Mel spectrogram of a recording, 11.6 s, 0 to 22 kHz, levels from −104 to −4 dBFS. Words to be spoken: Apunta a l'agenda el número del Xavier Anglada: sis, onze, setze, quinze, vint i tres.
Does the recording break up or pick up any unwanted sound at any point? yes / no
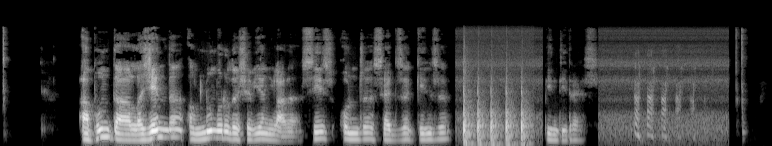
yes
